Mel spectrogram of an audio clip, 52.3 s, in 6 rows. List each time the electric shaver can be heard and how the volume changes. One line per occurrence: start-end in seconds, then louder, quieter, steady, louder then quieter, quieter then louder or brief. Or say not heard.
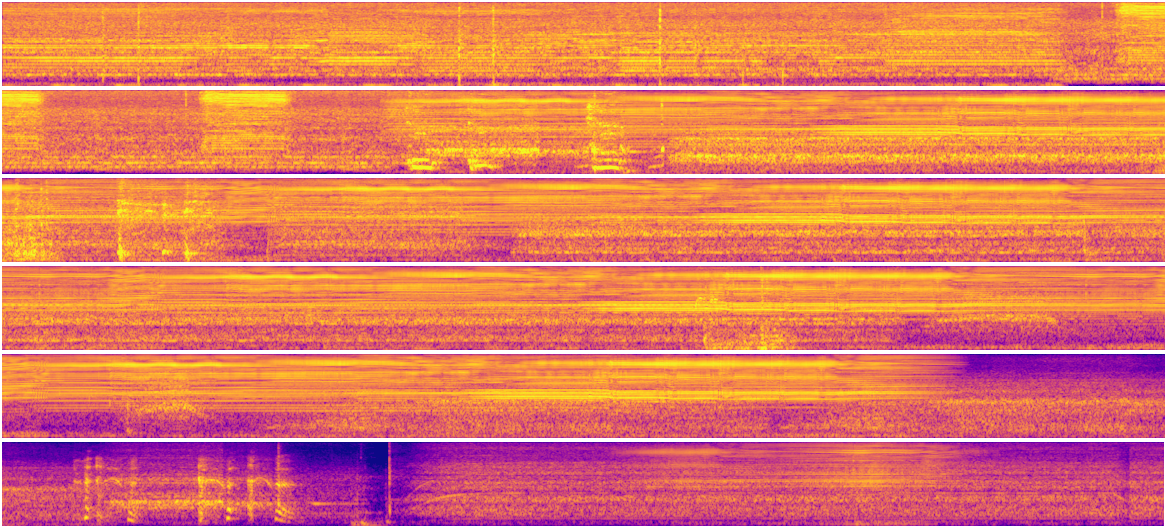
0.0-42.1 steady
48.1-51.1 brief.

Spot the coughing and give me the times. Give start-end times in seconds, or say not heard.
11.8-13.7, 18.3-19.1, 44.1-45.9.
